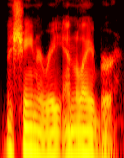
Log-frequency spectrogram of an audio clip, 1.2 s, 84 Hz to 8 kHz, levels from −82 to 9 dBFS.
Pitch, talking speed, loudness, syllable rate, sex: 90 Hz, 145 wpm, -16 LUFS, 6.4 syllables/s, male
